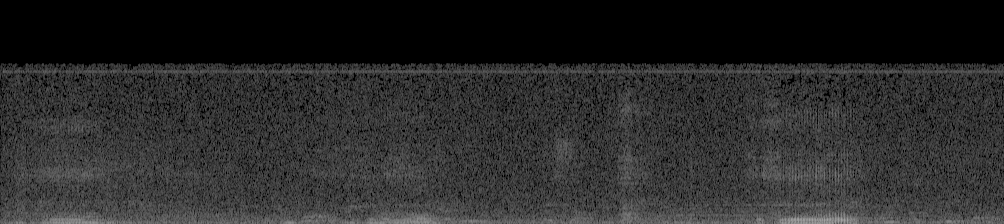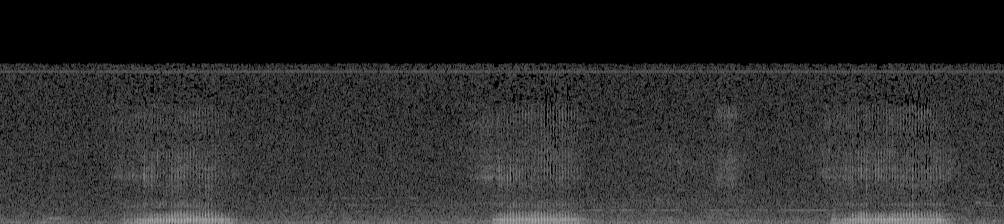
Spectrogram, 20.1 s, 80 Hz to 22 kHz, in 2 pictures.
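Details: Sleeping pug snoring after a tiring day at the dog park: regular rasping, fluttering, throaty snores about every three to four seconds (about 16 a minute), with quiet pauses between them.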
